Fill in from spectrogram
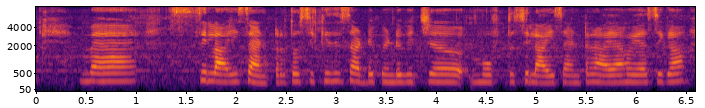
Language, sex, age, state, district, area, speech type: Punjabi, female, 18-30, Punjab, Mohali, rural, spontaneous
